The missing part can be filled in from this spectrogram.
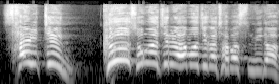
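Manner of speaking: high, loud servant's announcement; servant reporting. Acted. Servant reporting the feast to the elder son, announcing. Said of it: "종을 시켜서 알아보라고 했더니 뭐래요".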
